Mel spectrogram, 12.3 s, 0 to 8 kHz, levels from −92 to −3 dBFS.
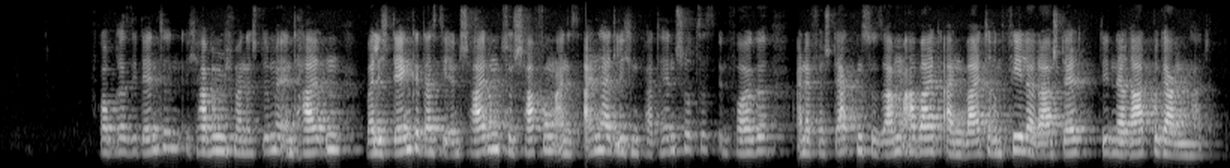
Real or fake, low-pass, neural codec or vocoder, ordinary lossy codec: real; none; none; none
